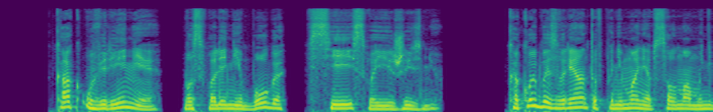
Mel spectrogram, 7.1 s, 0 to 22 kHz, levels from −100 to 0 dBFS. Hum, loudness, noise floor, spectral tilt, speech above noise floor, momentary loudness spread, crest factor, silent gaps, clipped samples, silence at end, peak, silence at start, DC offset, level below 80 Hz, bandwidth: none; -13 LUFS; under -90 dBFS; -7 dB/octave; over 79 dB; 9 LU; 12 dB; 1.63-1.81 s, 2.87-3.05 s, 4.43-5.05 s; under 0.1%; 0 s; 0 dBFS; 0.55 s; 0.6%; -44 dBFS; 16.5 kHz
